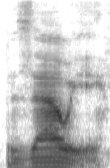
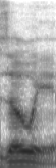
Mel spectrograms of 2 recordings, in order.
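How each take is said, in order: First: The first vowel sounds like 'ow' in cow. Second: The first vowel sounds like 'oh' in go. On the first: The speaker calls it wrong. "not Zowie" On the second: The speaker calls it right. "I should have pronounced it Zoe"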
